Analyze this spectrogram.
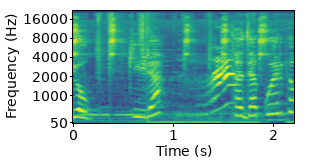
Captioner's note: meow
